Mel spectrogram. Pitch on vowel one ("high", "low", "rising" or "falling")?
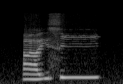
rising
